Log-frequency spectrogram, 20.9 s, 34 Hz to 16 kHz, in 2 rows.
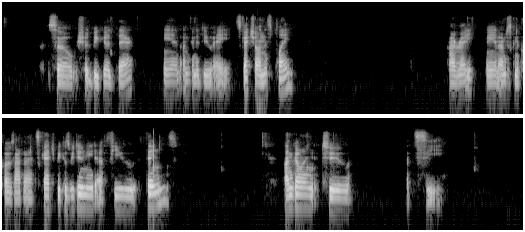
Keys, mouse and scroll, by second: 0.0 click, 1.1 scroll down 3, 2.1 middle click, 3.7 click, 4.8 click, 9.3 click, 11.5-12.2 scroll up 1, 12.2-13.5 scroll up 1, 13.5 scroll down 1, 14.3 scroll up 1, 14.8-16.5 middle drag, 17.0-19.1 middle drag.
